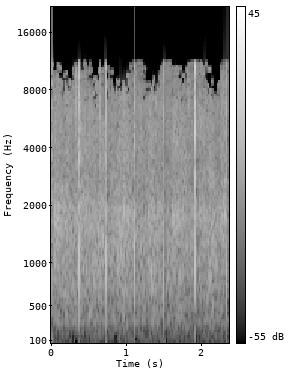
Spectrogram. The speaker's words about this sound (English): Now let's give him a good hand clap of praise tonight.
